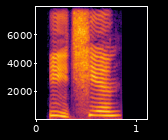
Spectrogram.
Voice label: number thousand mandarin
